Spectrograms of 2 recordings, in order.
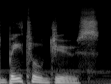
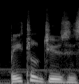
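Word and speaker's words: Betelgeuse: The upper left corner of Orion, the star that marks one of his shoulders, is Beetlejuice. Say it, however, feels natural to you. Betel use is the common English pronunciation, though the original Arabic name is older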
